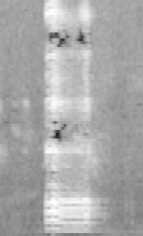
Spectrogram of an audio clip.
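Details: Orrin the border collie lets out a single short, tonal whining yelp under half a second long, bright and harmonic, with a slight downward bend at the end, in a quiet indoor room.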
